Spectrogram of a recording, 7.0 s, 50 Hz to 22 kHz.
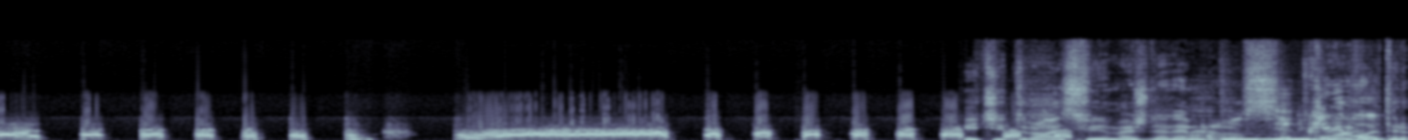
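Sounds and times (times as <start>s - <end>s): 
person imitating a clucking hen: 0.0s - 3.9s, 6.0s - 6.9s
speech: 4.8s - 7.0s.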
